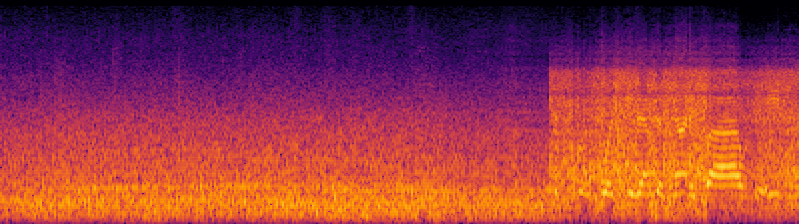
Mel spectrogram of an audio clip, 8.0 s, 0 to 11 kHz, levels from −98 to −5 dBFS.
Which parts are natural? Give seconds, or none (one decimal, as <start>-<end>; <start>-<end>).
0.0-5.0; 5.5-8.0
